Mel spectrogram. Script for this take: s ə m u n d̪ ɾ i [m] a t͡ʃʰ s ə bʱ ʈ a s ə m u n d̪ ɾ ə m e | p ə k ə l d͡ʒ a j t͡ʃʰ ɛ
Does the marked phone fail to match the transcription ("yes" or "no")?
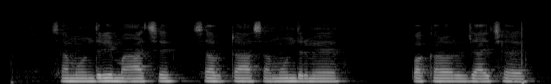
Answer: no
